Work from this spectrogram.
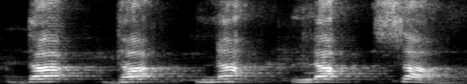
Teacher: तो द ध न ल स दंता, यानी इसका उच्चारण स्थान क्या है, उत्पत्ति का स्थान दंत, यहाँ दांतों से टकराकर हवा बाहर निकल रही है, इसलिए इसको दंत दंत्य कहते हैं, दंत्य वर्ण।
